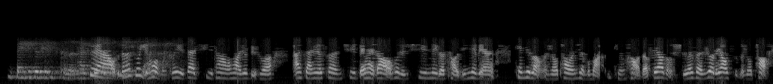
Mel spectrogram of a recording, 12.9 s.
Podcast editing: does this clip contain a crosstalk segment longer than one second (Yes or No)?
Yes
